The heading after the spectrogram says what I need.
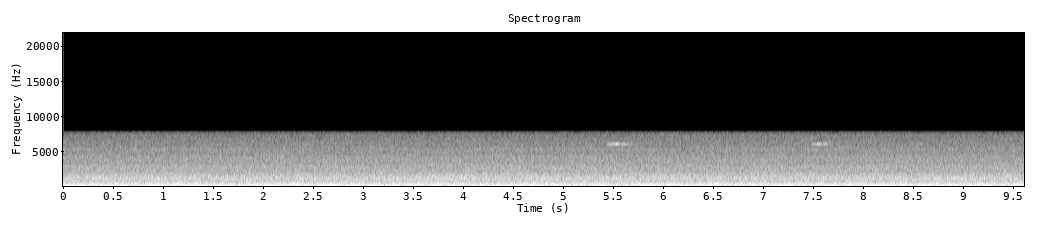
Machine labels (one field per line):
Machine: fan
